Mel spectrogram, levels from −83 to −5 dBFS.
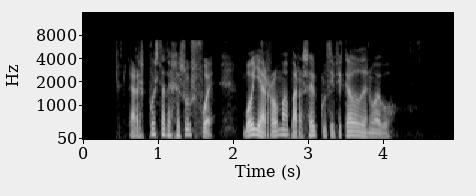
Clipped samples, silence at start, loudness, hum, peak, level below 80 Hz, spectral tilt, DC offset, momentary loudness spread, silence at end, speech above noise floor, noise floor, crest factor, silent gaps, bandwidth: under 0.1%; 0.65 s; -29 LUFS; none; -10 dBFS; -58 dBFS; -6 dB/octave; under 0.1%; 11 LU; 0.8 s; 43 dB; -71 dBFS; 20 dB; none; 7.2 kHz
